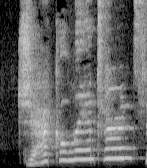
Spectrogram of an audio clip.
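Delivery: very high-pitched, exclaiming outcry. A listener hearing about carved pumpkin lanterns in the windows, exclaiming. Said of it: "Exclaimed Judith".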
